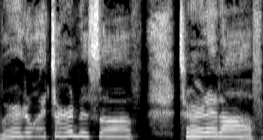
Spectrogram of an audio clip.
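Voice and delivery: shrill, very high-pitched, loud yelling. Speaker recounting a man sprayed in the face by water, retelling a yell. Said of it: "he was just yelling".

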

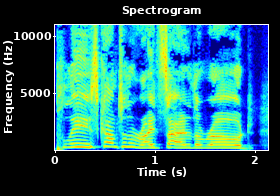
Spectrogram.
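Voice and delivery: put-on very high-pitched scream. Retelling shouting to a brother on bikes on the road: imitating own past scream. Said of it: "I was screaming at him".

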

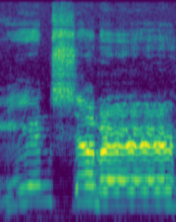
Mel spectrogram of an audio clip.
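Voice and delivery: very loud, high-pitched, belted cartoon snowman voice. Introducing the day's topic, the speaker breaks into an Olaf impression. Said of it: "That was a uh, Olaf impression".

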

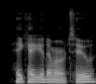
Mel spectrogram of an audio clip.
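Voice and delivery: plain

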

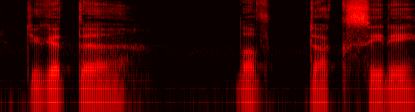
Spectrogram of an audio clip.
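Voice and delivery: low, very quiet, barely audible mumble. Recapping a scene, the speaker imitates Arthur mumbling to store workers. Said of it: "is like just mumbling".

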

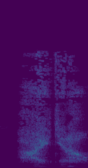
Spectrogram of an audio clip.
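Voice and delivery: soft, hushed, barely voiced whisper. Imitating a YouTube video of someone whispering, whispered hi. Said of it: "they're just talking in a whisper voice".

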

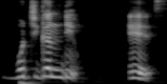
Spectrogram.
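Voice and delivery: bad fake put-on Italian accent. Katie, asked to tell the others about the drink, in a bad fake Italian accent. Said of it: "I can't do an Italian accent".

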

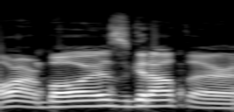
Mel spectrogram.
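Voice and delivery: bad Scottish accent that barely lands. Speaker voices the Scottish government sending the boys out, in a bad Scottish accent. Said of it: "That's not even a Scottish accent".

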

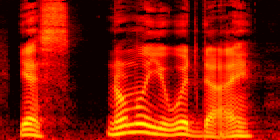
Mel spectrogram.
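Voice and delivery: matter-of-fact, unbothered, dry tone without fuss. Retelling an anime scene where Zoro survives a fall, imitating Robin's deadpan delivery. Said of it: "Robin's usual deadpan delivery is like".

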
